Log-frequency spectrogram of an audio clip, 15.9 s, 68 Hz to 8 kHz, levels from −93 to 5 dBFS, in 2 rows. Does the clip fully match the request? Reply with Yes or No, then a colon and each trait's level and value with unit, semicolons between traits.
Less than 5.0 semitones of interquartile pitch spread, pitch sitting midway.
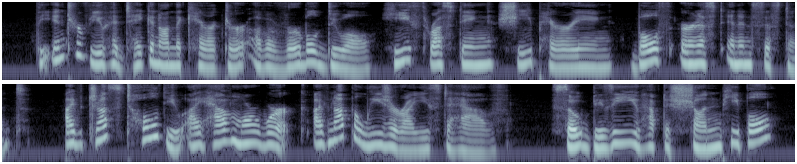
No: average, 5.3 semitones; medium, 175 Hz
